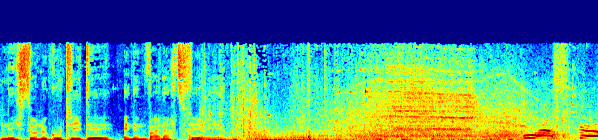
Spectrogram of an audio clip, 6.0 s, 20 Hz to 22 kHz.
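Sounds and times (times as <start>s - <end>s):
speech: 0.0s - 2.7s
sawing wood during studio rebuilding: 3.1s - 5.9s.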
